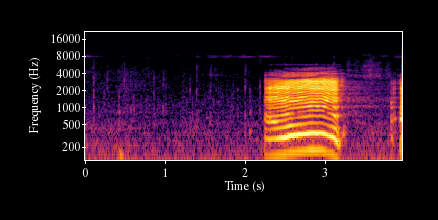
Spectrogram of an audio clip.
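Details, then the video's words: Red deer stag roaring during the rut while hunters stalk him; after quiet background, a single loud, deep, harmonic-rich bellow of about one second, with the start of another at the end. "The moment that I stepped my foot out the car, I've heard some stags roaring"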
